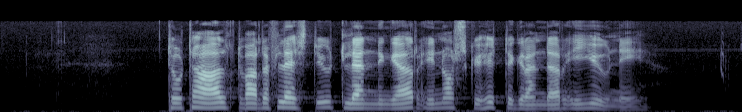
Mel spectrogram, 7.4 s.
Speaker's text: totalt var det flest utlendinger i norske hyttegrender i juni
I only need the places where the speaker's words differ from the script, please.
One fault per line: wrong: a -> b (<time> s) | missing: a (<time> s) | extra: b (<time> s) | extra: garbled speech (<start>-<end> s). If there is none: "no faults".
no faults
